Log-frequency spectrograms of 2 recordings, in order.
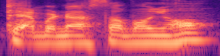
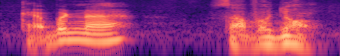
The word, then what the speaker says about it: Cabernet Sauvignon: So this is a little Cabernet Sauvignon. You may not be in a wine aficionado like me, but that's how you pronounce it. Once again, Cabernet Sauvignon.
